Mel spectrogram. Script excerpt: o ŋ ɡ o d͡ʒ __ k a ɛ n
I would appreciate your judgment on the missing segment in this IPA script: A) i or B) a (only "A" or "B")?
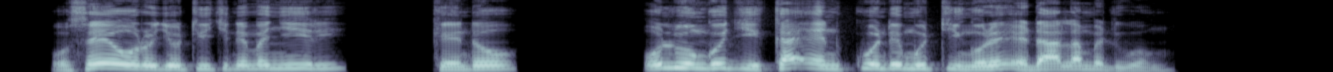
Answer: A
